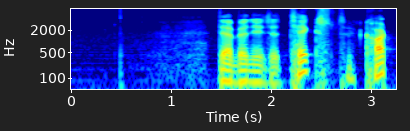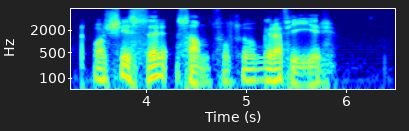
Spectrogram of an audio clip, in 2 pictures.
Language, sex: Norwegian, male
